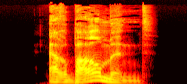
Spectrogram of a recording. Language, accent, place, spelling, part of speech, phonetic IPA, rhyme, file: German, Germany, Berlin, erbarmend, verb, [ɛɐ̯ˈbaʁmənt], -aʁmənt, De-erbarmend.ogg
- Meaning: present participle of erbarmen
